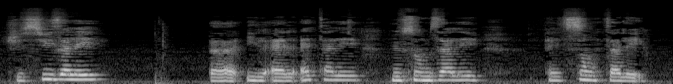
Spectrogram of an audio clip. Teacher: if you hear that s or t in the middle of that allé sentence, it's just a liaison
